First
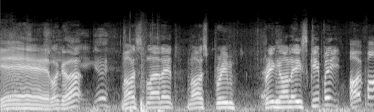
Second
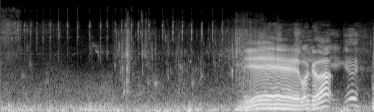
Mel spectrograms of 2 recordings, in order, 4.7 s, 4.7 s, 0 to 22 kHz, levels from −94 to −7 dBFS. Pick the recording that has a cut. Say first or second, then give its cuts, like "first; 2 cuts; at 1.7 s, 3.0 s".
second; 1 cut; at 1.4 s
